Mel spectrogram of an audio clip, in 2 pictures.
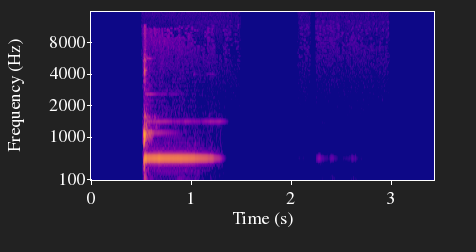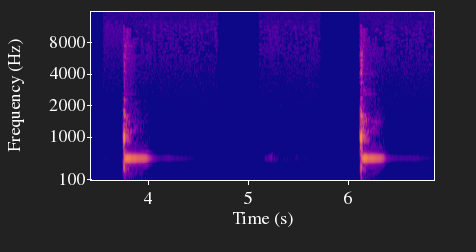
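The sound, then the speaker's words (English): A meditation bell is struck three times at slow, uneven intervals at the beginning of a guided meditation sit. Each strike gives a clear mid-pitched tone; the first rings longest, the later two fade quickly, with silence between. “I want you to close your eyes and listen for the bell.”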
